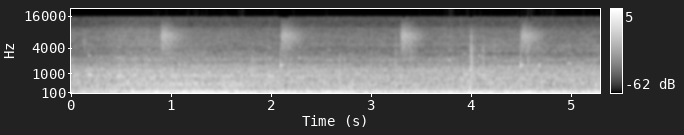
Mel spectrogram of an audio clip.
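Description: A car driven by an amputee using hand controls for gas and brake, heard from inside the cabin as a steady low engine and road rumble with faint intermittent ticks.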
